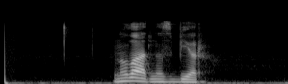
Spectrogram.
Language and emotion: Russian, neutral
